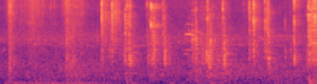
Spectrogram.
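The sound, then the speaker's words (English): A key being worked in a stuck door lock: repeated dry metallic clicks and rattles in an uneven rhythm as the key is jiggled and turned. “Pull the knob up while you turn. I'm trying. My key's not working. Here, you try it.”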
